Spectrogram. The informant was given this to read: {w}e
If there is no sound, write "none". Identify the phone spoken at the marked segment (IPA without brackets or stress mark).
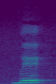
b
